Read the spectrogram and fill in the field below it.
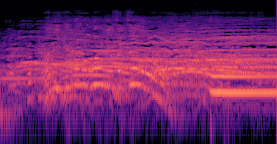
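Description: A crowd of men shouts and chants loudly close by.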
